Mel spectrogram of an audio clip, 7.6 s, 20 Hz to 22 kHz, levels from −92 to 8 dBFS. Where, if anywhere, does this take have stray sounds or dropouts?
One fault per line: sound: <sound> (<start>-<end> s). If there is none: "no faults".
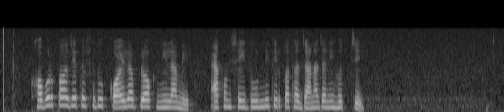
no faults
